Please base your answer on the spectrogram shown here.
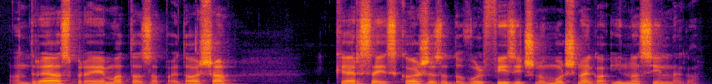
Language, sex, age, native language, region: Slovenian, male, 18-29, Slovenian, Drava region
